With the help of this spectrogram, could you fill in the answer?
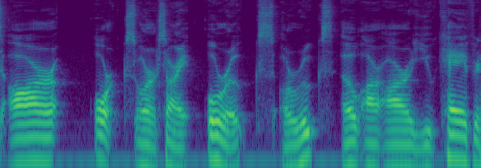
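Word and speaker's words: Orruk: spelled with an a orcs are now or rooks o-r-r-u-k that sort of thing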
